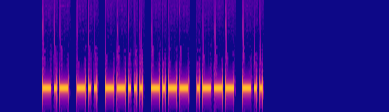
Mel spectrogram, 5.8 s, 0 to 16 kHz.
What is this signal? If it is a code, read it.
Morse code, heard as a keyed tone, about 28 wpm, 700 Hz. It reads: KD7YJD
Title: USA Call Signs - 6 Characters - Repeated 2x - 28wpm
